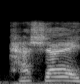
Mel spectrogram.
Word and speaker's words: Paasche: I don't know how to pronounce it. It's a French name. It starts with P. Is it Paasche? Paasche, yes, that's the one.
